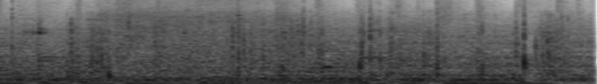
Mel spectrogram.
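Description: Mud crab pieces clattering and knocking in a pan as they are tipped into the spice base and tossed, over background music with a steady bass line.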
